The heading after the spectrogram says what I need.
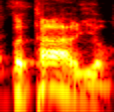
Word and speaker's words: Balo: that's right Marco Balo did I say your name right Balo yes you did not patago no it's Balo true Italian Mark is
